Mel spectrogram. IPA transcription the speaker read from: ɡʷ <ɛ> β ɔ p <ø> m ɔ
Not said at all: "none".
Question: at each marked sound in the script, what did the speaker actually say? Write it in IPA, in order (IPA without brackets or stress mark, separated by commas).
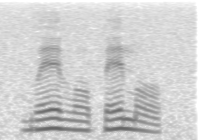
ɛ, ɛ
